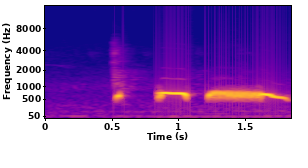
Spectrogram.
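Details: A morning call from a decoy spotted dove: a brief opening note, a steady level coo, then a long throbbing coo that slides downward, loud and close.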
